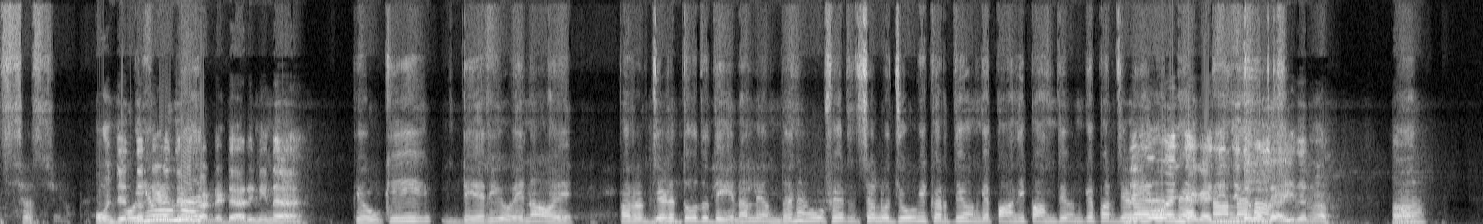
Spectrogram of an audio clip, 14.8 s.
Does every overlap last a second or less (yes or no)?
no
